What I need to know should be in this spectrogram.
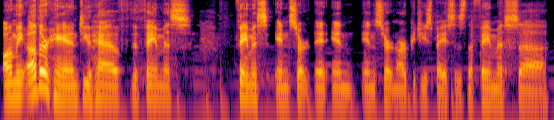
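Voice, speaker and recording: A man co-hosting a casual discussion of tabletop games, acting out imagined quotes in an animated way. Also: mid-range voice, normal speed, soft background music. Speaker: podcast co-host and game master.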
